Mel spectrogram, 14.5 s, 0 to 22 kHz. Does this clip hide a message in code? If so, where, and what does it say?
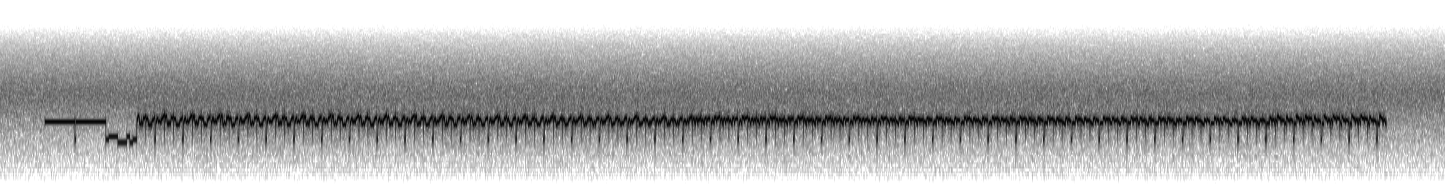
Yes: SSTV (slow-scan television), Scottie S2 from 0.4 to 13.9 s, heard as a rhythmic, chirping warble, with radio hiss.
